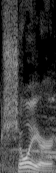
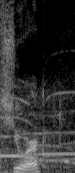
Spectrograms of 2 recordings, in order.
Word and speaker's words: Scheuer: I apologize if any family members of this guy, but they said it's pronounced Luke Scheuer, not Schuer.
